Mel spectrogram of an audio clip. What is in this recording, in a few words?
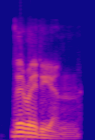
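"viridian", British English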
